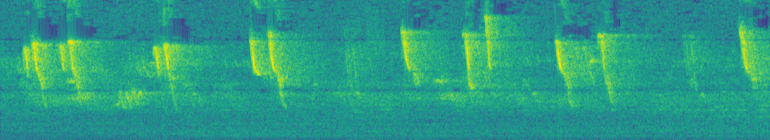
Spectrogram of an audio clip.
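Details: High, thin chirps from a saffron finch in the wild, paired or tripled notes spaced about half a second apart, heard against a noticeable rushing background hiss.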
